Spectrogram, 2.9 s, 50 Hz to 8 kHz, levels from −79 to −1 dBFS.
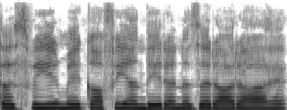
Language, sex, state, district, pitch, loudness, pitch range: Hindi, female, Uttar Pradesh, Lucknow, 250 Hz, -12 LUFS, 245-260 Hz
